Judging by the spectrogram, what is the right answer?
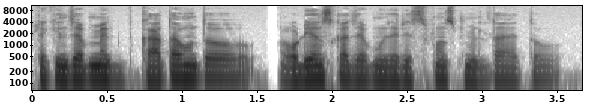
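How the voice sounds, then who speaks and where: Man, smooth clear voice, dry close sound, modest halting interview answers. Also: mid-range voice, completely flat delivery, warm tone, no echo. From India. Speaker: guest singer being interviewed.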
